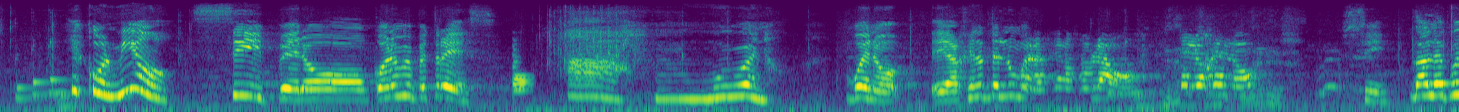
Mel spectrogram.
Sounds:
speech

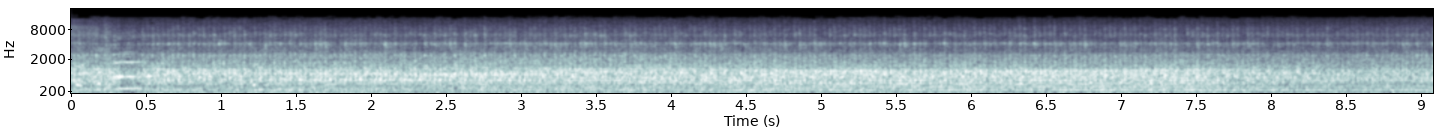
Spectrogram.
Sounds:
vehicle

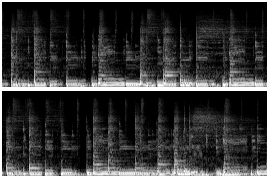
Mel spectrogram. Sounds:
playing bass drum

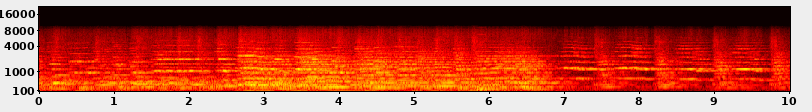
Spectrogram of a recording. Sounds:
music

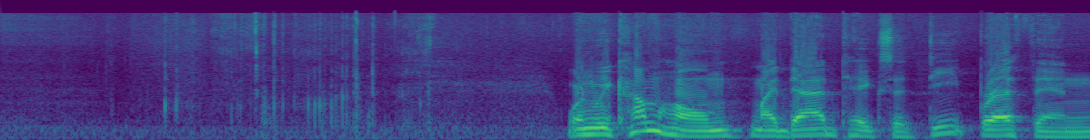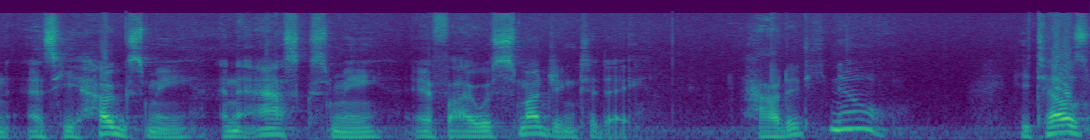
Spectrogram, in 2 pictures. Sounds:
speech
inside a small room

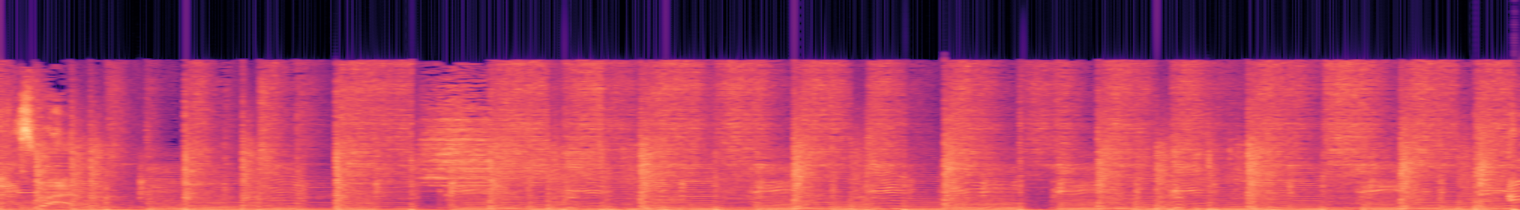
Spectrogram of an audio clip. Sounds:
music
blues

